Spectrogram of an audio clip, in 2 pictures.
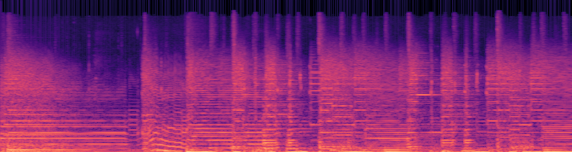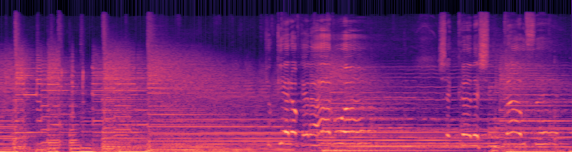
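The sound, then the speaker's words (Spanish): A loud rock intro led by heavily distorted electric guitar, with dense sustained chords and driving rhythm throughout, shifting into a brighter, busier passage near the end. No one speaks. It introduces a musical setting of Federico's poem 'La gacela de la terrible presencia'. “Vamos a escuchar esta que le has puesto una introducción un poco rockera, ¿no?”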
